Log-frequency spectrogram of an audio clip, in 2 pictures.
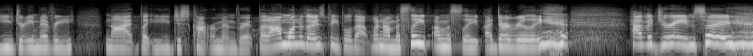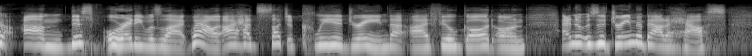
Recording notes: This was recorded in our Melbourne East service.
